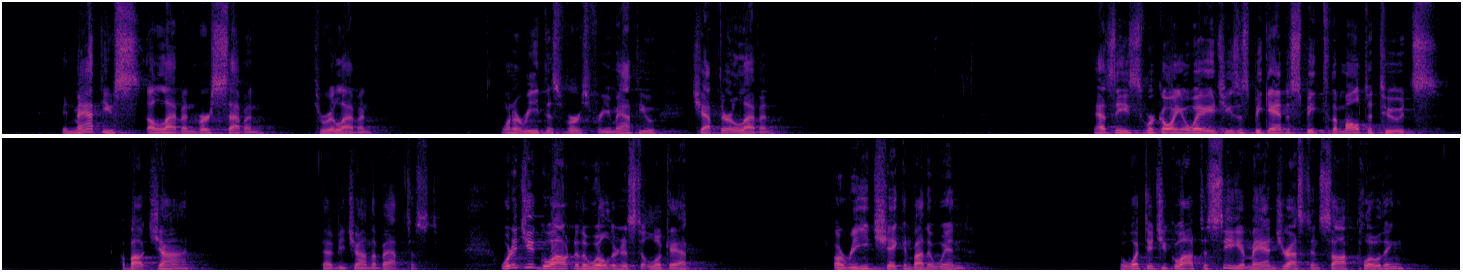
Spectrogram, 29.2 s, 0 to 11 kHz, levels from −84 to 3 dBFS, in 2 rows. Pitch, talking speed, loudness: 125 Hz, 140 wpm, -40 LUFS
